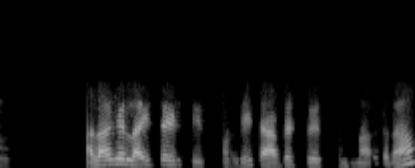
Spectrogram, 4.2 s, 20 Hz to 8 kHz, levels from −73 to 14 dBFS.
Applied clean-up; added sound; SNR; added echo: none; none; none; none.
